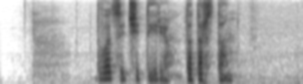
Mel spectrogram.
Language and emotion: Russian, neutral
